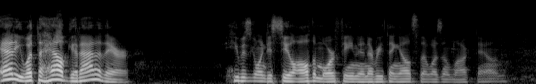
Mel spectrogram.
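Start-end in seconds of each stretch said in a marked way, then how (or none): 0.0-1.3 loud, frightened shout. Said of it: "I ran over yelling".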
